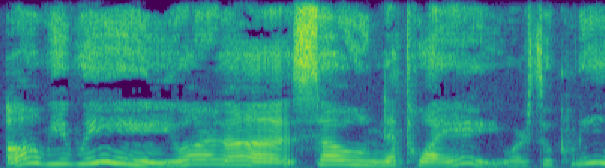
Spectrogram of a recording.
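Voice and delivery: high, slow hammed-up French accent; mock French accent. Podcast host imitating French women, mock French accent. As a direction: play a snooty French woman in a French accent. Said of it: "I can't do a French accent right now".

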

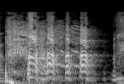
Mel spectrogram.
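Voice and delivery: loud laughing boast; laughing loudly. Real, not acted. Joking to the hosts about a spa day, laughing out loud. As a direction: crack herself up mid-line.

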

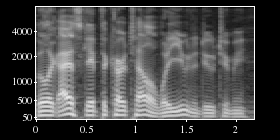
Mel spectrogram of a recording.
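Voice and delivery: ordinary talk, nothing marked

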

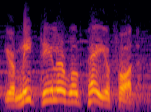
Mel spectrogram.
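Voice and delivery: ordinary talk, nothing marked

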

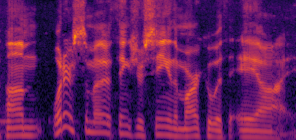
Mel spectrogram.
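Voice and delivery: ordinary delivery

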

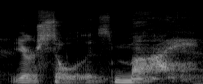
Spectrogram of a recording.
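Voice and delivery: slow, whispered villain line; creepy whisper. Pretend. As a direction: breathe it out like a sinister sorcerer. Mortal Kombat villain quote.

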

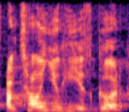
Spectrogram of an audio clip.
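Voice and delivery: ordinary talk

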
